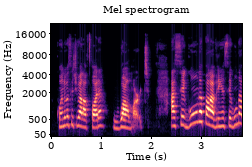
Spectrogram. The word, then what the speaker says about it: Walmart: marca de supermercados Walmart mas não é assim que eles falam eles falam Walmart Walmart é assim que eles pronunciam então se você for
